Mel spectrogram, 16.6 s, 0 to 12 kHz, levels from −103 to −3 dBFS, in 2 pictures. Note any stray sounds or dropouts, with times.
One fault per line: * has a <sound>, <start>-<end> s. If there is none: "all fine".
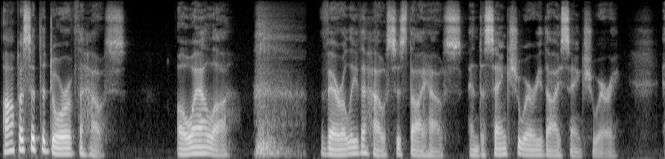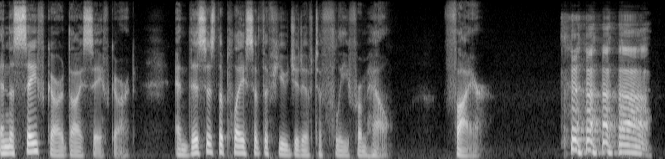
* has a sigh, 3.2-3.8 s
* has a laugh, 15.3-16.5 s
